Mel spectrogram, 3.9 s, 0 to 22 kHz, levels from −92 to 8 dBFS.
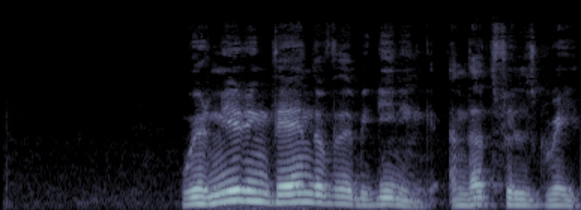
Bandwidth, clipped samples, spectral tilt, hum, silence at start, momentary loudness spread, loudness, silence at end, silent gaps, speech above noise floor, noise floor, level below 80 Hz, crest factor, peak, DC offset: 13.5 kHz; under 0.1%; -7.5 dB/octave; none; 1.2 s; 12 LU; -30 LUFS; 0 s; none; 43 dB; -72 dBFS; -66 dBFS; 18 dB; -14 dBFS; under 0.1%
